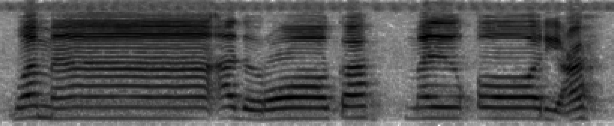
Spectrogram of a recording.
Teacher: اب یہاں پر میں نے وما کو بہت لمبا کیا کیونکہ اس کے اوپر ایک چھوٹی مد ہے، پھر دال پہ قلقلہ ہوگا، را کے اوپر کھڑی زبر ہے، اس کو پر بھی پڑھیں گے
